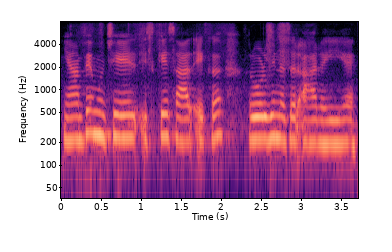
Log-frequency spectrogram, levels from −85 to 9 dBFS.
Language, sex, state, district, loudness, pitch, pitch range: Hindi, female, Chandigarh, Chandigarh, -14 LUFS, 220 Hz, 205-235 Hz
